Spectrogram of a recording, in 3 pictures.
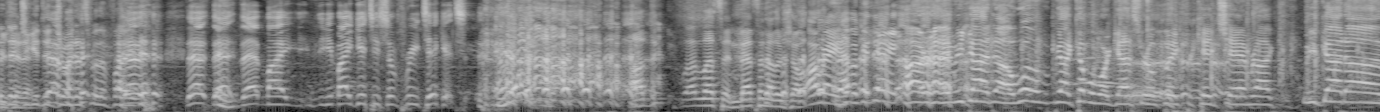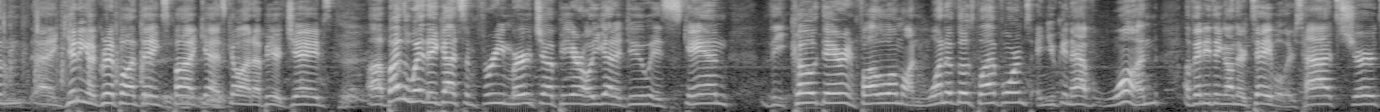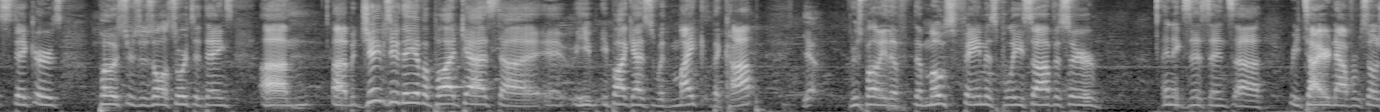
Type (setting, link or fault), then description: setting, busy venue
